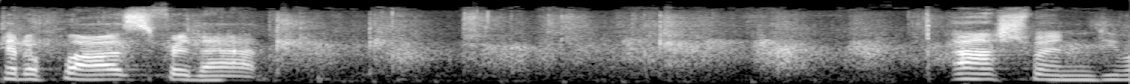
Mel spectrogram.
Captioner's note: applause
